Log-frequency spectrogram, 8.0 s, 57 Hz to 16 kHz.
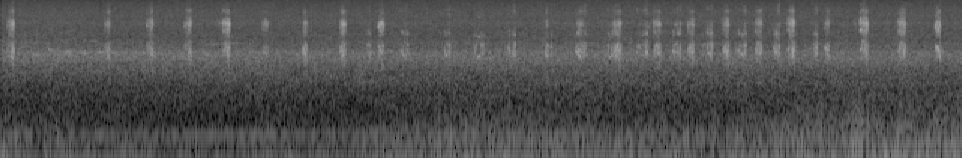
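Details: Male osprey at the Captiva nest with three babies, February 2022, alone after his mate leaves; short piping chirps repeated about three times a second, irregular spacing, continuous low wind.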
